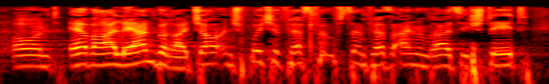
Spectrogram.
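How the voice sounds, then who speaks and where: A man with a high voice tells a funny story, animated and often breaking into laughter. His storytelling builds toward a sermon point. The recording sounds dull and lo-fi. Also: normal speed, creaky, slightly rough. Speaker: preacher.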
